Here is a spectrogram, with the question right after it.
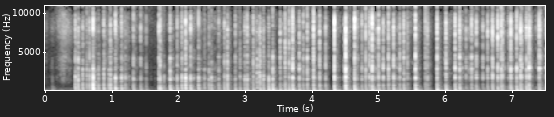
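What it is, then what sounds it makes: Cardboard crisp tube. Fingers tap rapidly on the side of a hollow Pringles cardboard crisp tube with a plastic lid while the tube is repositioned. The result is a dense stream of short, dry, hollow taps that stop almost at once, over a steady low hum.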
